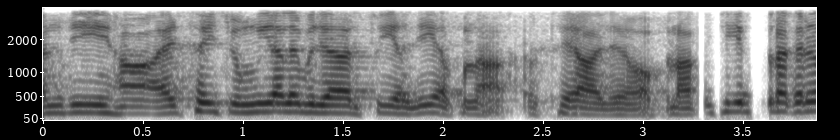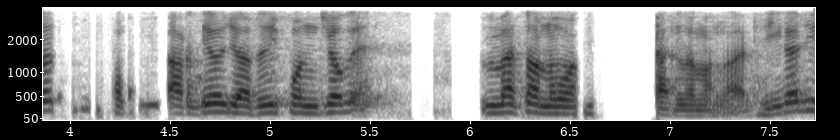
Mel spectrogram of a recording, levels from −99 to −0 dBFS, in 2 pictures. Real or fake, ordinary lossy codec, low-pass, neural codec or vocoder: fake; none; 3.6 kHz; codec, 16 kHz in and 24 kHz out, 2.2 kbps, FireRedTTS-2 codec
